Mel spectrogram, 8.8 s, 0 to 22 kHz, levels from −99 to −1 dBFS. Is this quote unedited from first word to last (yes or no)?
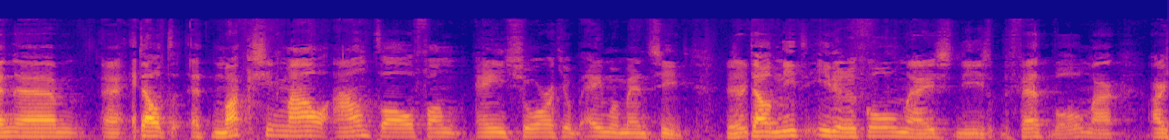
no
